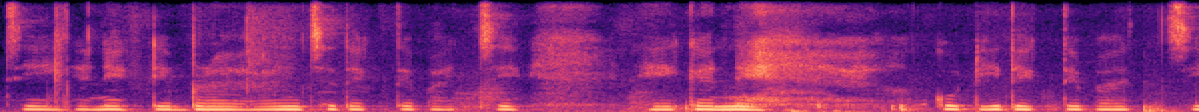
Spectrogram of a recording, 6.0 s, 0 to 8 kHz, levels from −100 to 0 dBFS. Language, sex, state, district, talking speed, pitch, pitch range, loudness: Bengali, female, Assam, Hailakandi, 90 wpm, 220 Hz, 215-225 Hz, -17 LUFS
